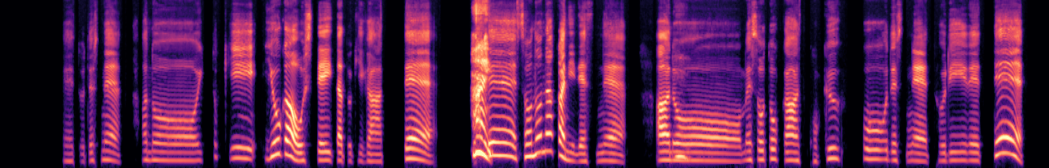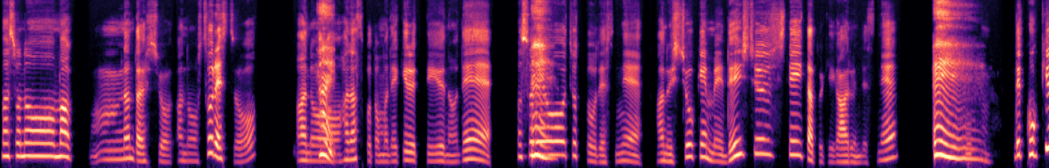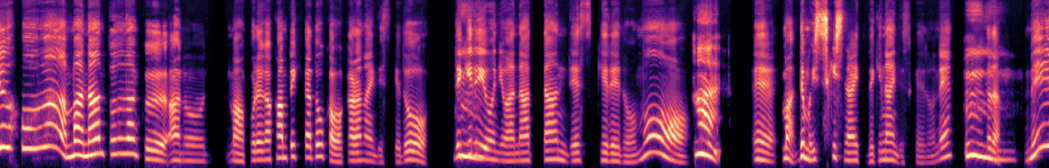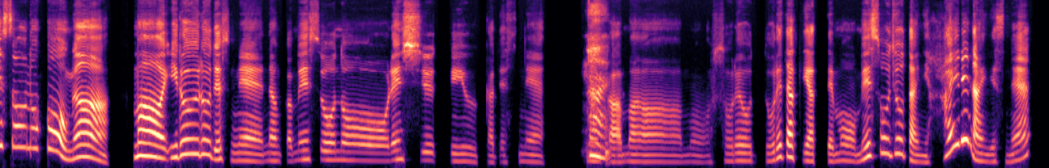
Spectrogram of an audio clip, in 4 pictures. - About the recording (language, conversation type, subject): Japanese, advice, 瞑想や呼吸法を続けられず、挫折感があるのですが、どうすれば続けられますか？
- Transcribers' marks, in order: none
